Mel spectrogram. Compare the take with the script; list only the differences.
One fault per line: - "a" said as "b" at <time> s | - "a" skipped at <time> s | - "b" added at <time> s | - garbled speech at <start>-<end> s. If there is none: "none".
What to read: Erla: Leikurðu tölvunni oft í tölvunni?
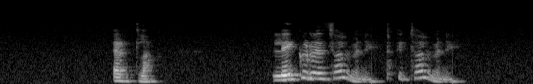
none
